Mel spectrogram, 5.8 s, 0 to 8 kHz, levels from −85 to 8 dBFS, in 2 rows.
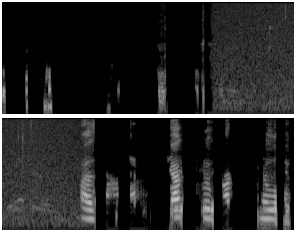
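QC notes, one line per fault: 0.00–0.54, 1.56–2.06, 4.63–5.06, 5.76–5.82 s: other side's voice leaking through. A second voice sits under the talker, roughly 15, 20, 10 and 25 dB down respectively. This is likely far-end loudspeaker sound the echo canceller left in the microphone. On a spectrogram, it appears as faint, separate harmonic traces overlapping the main speech.
0.07–1.94 s: background gated by the echo canceller. The room sound falls away while the loudspeaker plays, dipping by up to about 40 dB for roughly a second and a half in total. The canceller clamped the microphone. The waveform shows near-silent troughs in the noise floor, visible as gaps in the spectrogram's background haze.
3.86–5.85 s: speech suppressed in double talk. The talker's voice dips, falling by up to about 40 dB over roughly a second and a half. This is likely because both sides spoke at once and the canceller attenuated everything. 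The waveform envelope shows abrupt notches, and the spectrogram shows the voice weakening where it is turned down.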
